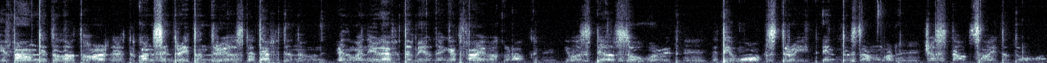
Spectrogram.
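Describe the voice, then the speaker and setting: A man's whispering at a fairly slow pace. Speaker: ASMR whisper narrator. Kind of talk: whispered bedtime story reading of a novel chapter. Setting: binaural microphone, close to the ear. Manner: whispered, soft, slow.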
